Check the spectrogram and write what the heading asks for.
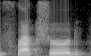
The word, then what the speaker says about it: fractured: if you say there's two vowel sounds in that last syllable in fractured but the E doesn't get a pronunciation in it fractured so one vowel sound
